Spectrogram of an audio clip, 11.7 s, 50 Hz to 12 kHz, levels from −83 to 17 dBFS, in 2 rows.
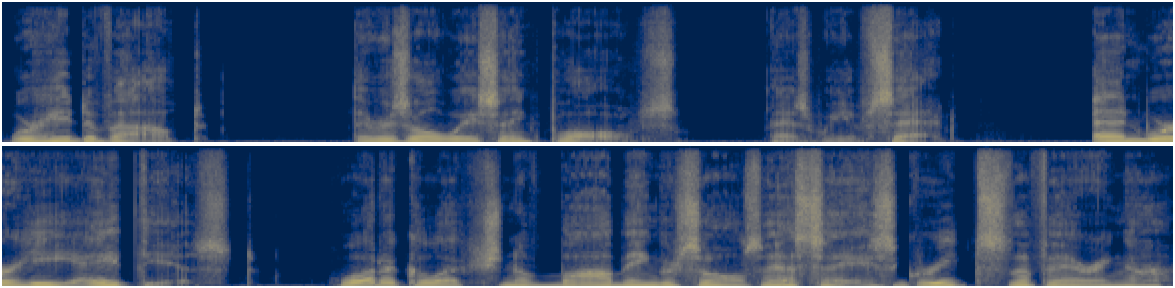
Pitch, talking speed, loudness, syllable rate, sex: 155 Hz, 140 wpm, -19 LUFS, 4.2 syllables/s, male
